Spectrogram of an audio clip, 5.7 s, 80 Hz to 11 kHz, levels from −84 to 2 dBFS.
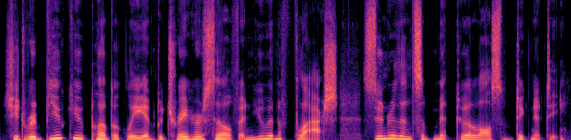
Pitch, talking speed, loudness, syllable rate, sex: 165 Hz, 210 wpm, -19 LUFS, 5.7 syllables/s, female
